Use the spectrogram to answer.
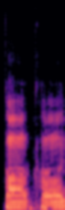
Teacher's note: ऐसे व्यंजन जिनके उच्चारण में स्वर रज्जुओं में कोई कंपन नहीं होता, यानी आवाज हल्की होती है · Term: अघोष व्यंजन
